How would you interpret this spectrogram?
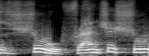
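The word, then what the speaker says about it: Hsu: Francis शू, इसमें H silent है, इन्होंने साइकोलॉजिकल एंथ्रोपोलॉजी का टर्म दिया।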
